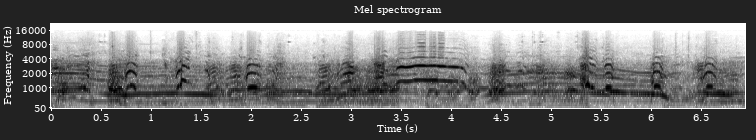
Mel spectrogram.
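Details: Husky teams of four dogs at the complete start in Rendlesham, January 2016, on analogue cassette: bursts of high yelps alternate with drawn-out whining howls, many dogs calling at once.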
